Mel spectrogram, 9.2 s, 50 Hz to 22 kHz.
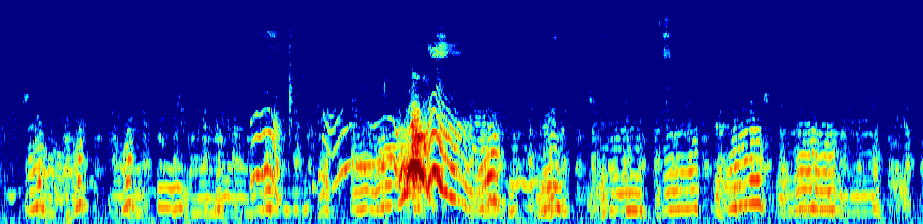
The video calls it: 1 napos komondor kiskutyák - 1 day old komondor puppies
